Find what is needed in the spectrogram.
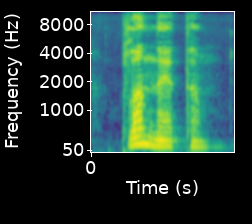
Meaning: planet
- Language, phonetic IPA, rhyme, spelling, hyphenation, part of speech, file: Ukrainian, [pɫɐˈnɛtɐ], -ɛtɐ, планета, пла‧не‧та, noun, Uk-планета.ogg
